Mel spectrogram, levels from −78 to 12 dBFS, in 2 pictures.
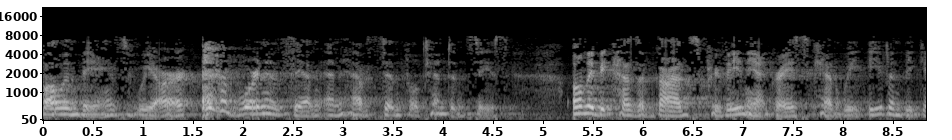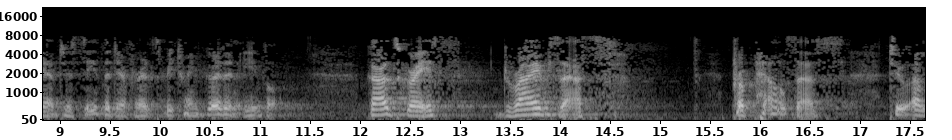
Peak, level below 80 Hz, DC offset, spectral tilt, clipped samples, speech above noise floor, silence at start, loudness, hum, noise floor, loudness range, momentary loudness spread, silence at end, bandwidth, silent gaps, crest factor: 0 dBFS; -46 dBFS; under 0.1%; -3 dB/octave; under 0.1%; 29 dB; 0 s; -18 LUFS; none; -47 dBFS; 5 LU; 17 LU; 0 s; 8 kHz; none; 18 dB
